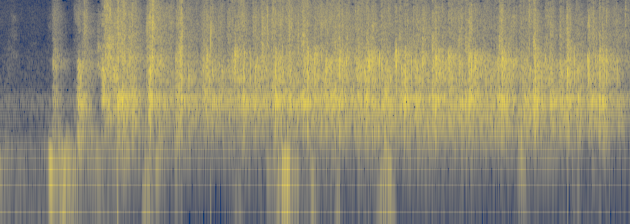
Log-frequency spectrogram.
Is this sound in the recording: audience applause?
yes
